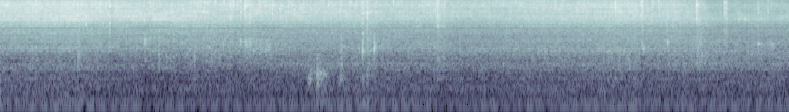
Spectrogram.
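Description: Mixed vegetables sizzling steadily in olive oil in a nonstick frying pan, with a few short clicks and taps as eggs are cracked and dropped into the pan.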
